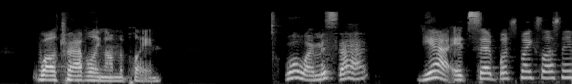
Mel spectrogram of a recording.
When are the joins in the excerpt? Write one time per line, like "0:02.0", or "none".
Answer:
none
